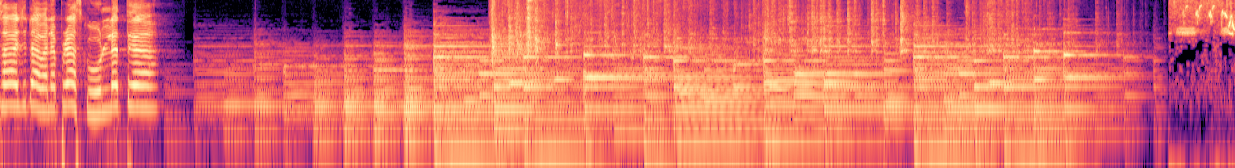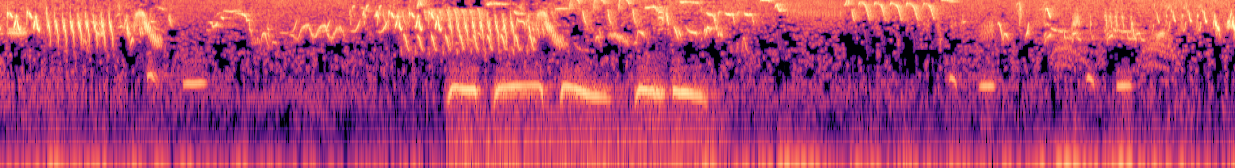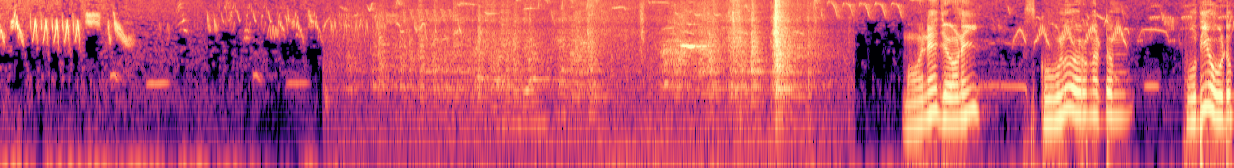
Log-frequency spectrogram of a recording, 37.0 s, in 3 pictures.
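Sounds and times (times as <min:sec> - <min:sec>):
birds chirping in high trills: 0:11.7 - 0:30.2, 0:32.9 - 0:37.0.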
